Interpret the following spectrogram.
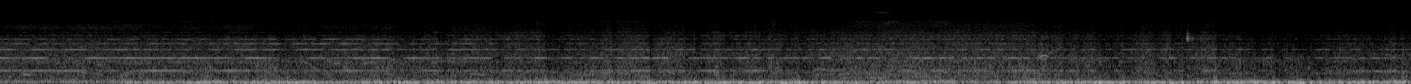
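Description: Steady low vehicle-engine rumble with a high whine made of several level tones that fades out about halfway through.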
